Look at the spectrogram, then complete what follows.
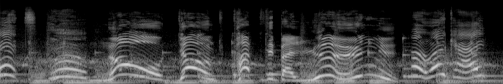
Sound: gasps

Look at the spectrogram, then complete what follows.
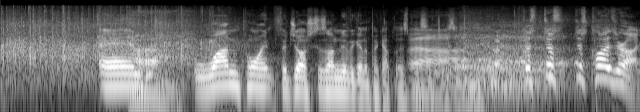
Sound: applause; groans

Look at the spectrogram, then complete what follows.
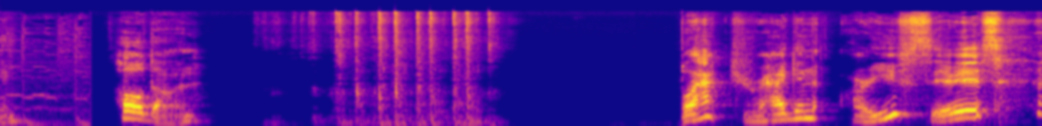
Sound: typing sounds

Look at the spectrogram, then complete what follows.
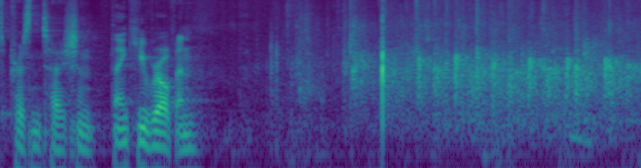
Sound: applause

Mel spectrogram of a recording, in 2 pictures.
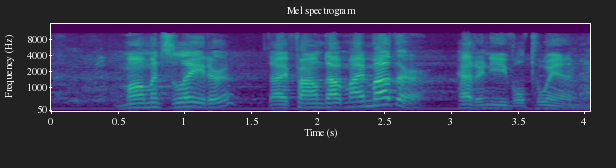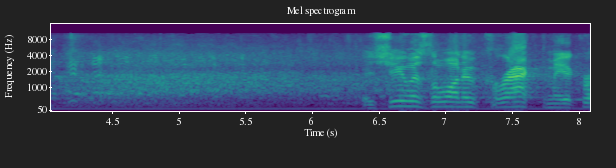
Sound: laughter

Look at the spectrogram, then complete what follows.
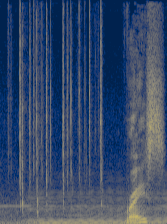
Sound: text typing

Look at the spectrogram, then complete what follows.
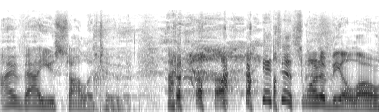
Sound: laughs

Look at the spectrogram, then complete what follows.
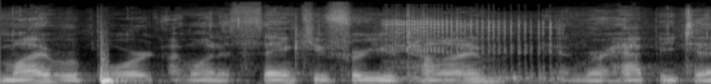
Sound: mic sounds

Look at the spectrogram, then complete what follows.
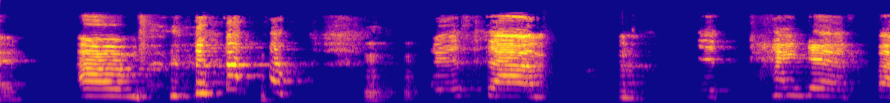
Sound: pair laughs

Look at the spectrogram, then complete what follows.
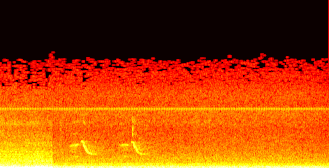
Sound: bird chirping

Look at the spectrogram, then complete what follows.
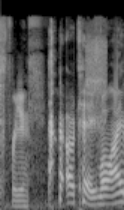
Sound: laughs

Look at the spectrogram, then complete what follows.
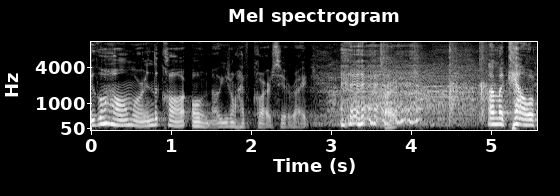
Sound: chuckles

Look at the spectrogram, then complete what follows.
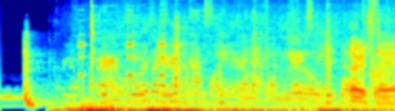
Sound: metal detector beeping

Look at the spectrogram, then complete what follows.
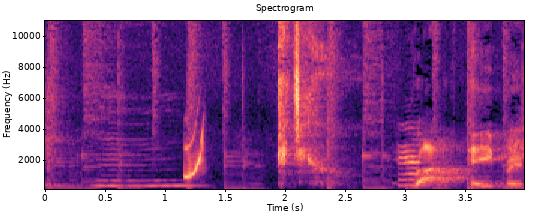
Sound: boing

